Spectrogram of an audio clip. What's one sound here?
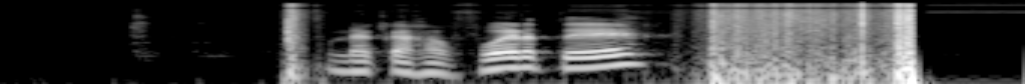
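A young man speaks loudly and with animation close to a microphone.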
